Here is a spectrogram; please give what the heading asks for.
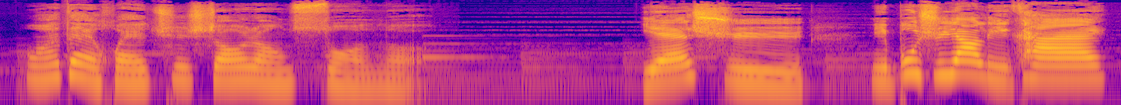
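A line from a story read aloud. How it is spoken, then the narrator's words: Quiet, soft. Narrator (Chinese): 他小声地对路易说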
